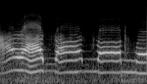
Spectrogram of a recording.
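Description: A lost cat meows plaintively several times in quick succession, each cry short, high-pitched and tonal, fairly loud with no talking.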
